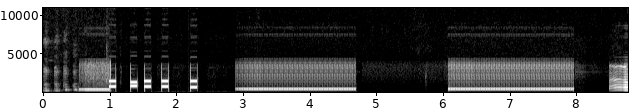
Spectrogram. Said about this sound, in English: I'm gonna dial her phone number right now, man. Here we go.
